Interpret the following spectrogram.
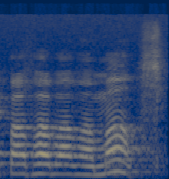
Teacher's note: प वर्ग पूरा किससे बोला जाता है, ओष्ठ से बोला जाता है दोस्त। इसलिए म का उच्चारण स्थान होगा ओष्ठ, माने होठ से बोला जाएगा, लेकिन पंचम अक्षर होने के कारण इसका उच्चारण स्थान नासिका भी होगा, दो दो उच्चारण स्थान होते हैं।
